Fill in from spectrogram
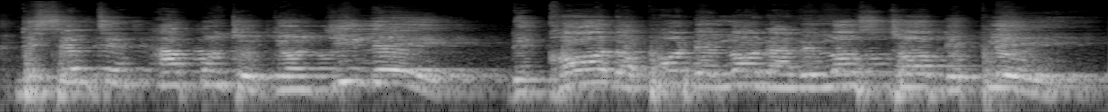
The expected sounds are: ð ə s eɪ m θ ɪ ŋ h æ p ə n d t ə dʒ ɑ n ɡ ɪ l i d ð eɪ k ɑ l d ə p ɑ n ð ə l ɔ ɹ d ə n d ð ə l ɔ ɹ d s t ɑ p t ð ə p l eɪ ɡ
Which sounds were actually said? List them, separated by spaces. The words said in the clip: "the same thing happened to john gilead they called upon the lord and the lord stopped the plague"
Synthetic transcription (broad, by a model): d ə s eɪ m t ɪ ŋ h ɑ p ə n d t ə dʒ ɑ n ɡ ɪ l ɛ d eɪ k ɑ l d ə p ɑ n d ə l ɔ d ə n d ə l ɔ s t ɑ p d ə p l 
